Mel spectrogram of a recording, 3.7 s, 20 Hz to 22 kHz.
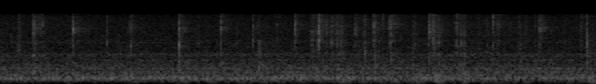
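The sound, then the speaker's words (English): Rapid, uneven clicking of computer keys being typed on at 2 o'clock in the morning, a steady stream of small sharp taps, with no voices. “I'm typing.”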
